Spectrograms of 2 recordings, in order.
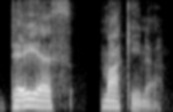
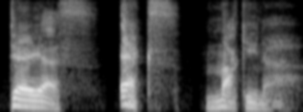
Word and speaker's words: Deus ex machina: You need to say it properly. It is Deus Machina. No, you're missing a word. Say it the way that he says it. This is the Deus Ex Machina.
